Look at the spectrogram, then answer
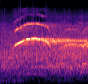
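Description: A large crowd at an MMA event roars loudly and continuously, with a high whistle-like tone sweeping through the dense cheering.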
